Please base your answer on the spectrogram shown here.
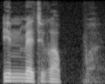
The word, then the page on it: inmejihap: Aneityum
